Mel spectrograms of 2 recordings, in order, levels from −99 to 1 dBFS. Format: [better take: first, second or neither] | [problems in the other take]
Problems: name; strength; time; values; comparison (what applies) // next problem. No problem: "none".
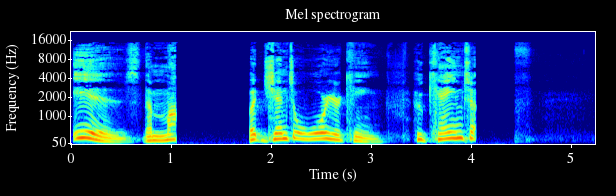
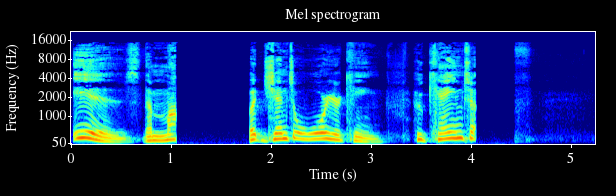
neither | audio cutting out; at 1 s for 0.5 s and at 4 s; the same in both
